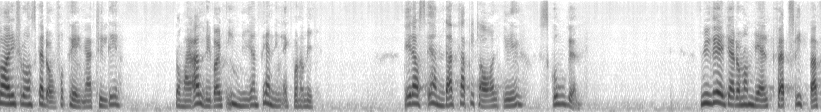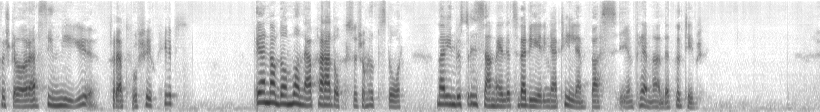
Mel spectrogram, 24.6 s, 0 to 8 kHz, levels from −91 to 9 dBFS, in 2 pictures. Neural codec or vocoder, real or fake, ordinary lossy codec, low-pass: codec, 16 kHz, 1 kbps, FreqCodec, larger model; fake; none; none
